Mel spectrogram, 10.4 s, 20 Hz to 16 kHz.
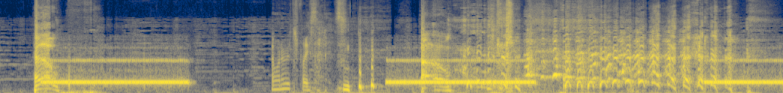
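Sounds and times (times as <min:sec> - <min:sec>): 
telephone dial tone: 0:00.9 - 0:02.6, 0:05.2 - 0:05.8, 0:09.4 - 0:10.4
speech: 0:03.9 - 0:05.1, 0:05.8 - 0:07.6
laughter: 0:05.9 - 0:10.2.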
